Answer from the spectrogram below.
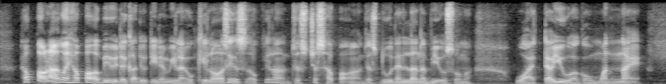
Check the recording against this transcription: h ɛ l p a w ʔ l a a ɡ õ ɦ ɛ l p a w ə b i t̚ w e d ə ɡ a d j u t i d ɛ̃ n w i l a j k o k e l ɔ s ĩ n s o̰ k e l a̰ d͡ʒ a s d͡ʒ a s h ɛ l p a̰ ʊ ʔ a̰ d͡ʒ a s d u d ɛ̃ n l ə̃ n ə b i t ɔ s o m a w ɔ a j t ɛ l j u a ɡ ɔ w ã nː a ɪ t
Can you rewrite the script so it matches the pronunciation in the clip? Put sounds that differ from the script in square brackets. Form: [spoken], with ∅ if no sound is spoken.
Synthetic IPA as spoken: h ɛ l p a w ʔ l a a ɡ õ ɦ ɛ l p a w ə b i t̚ w [i] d ə ɡ a d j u t i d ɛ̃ n w i l a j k o k e l ɔ s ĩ n s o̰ k e l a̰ d͡ʒ a s d͡ʒ a s h ɛ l p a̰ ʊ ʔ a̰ d͡ʒ a s d u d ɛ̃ n l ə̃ n ə b i t ɔ s o m a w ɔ a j t ɛ l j u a ɡ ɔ w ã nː a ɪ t

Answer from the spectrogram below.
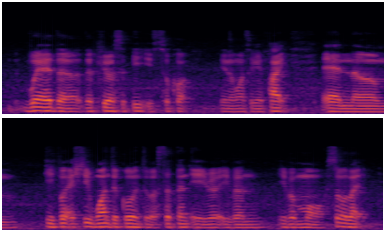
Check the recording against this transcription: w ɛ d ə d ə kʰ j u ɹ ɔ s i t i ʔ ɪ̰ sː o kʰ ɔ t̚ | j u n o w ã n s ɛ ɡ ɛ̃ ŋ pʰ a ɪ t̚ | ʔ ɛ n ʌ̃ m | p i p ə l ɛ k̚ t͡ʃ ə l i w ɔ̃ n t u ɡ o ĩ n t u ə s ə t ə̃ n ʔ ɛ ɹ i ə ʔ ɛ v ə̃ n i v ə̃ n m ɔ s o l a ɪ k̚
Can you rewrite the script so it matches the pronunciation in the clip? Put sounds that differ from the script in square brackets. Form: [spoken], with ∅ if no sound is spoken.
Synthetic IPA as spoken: w ɛ d ə d ə kʰ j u ɹ ɔ s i t i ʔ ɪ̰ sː o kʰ ɔ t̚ | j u n o w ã n s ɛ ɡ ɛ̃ [n] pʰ a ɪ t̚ | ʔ [ɛ̃] n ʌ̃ m | p i p ə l ɛ k̚ t͡ʃ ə l i w ɔ̃ n t u ɡ o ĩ n t u ə s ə t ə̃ n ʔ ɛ ɹ i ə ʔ [i] v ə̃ n i v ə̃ n m ɔ s o l a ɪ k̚

